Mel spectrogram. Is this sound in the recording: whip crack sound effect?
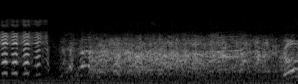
no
